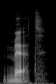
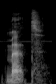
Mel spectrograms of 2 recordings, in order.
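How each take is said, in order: First: The name is said with a Turkish pronunciation. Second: The name is said with a Turkish pronunciation.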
